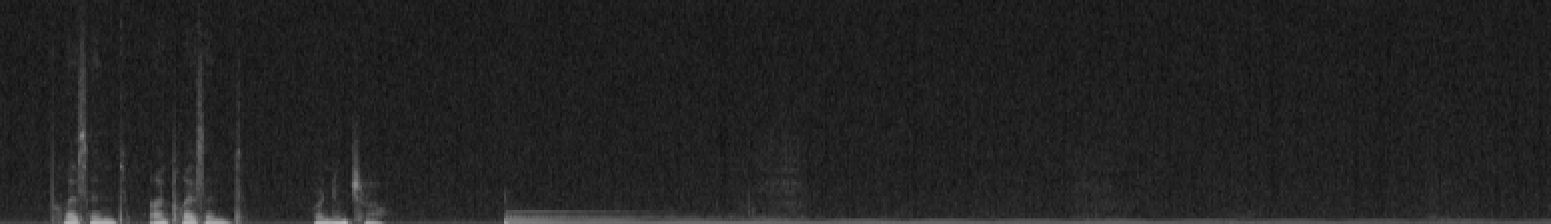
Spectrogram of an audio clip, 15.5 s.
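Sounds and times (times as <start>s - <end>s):
speech: 0.6s - 2.5s, 3.2s - 3.9s
meditation bell ringing: 5.1s - 15.4s.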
